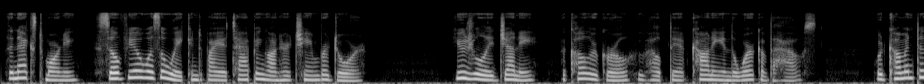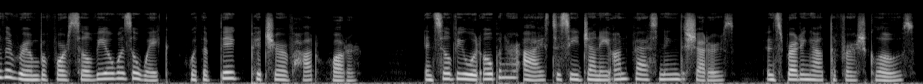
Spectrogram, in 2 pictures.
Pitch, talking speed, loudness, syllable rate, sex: 225 Hz, 200 wpm, -19 LUFS, 6.0 syllables/s, female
